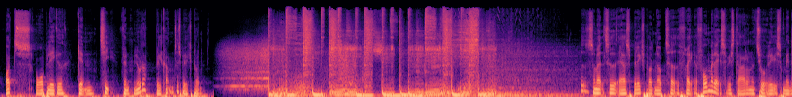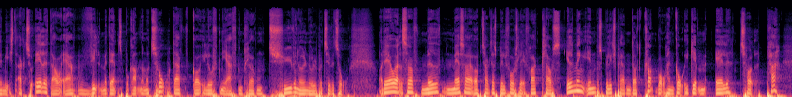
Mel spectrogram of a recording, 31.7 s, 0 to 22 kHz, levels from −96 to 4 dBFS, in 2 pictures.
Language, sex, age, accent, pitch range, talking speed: Danish, male, 30-49, native, 95-120 Hz, 125 wpm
